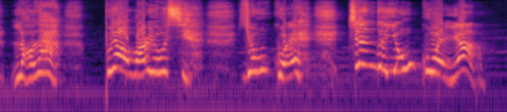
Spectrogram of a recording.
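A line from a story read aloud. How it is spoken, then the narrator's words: Panicked, breathless. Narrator (Chinese): 王明急促的喘息声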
